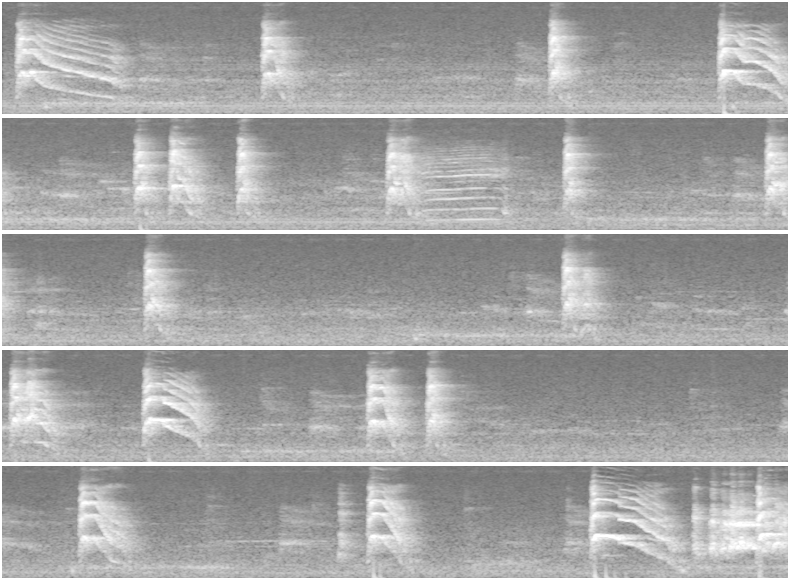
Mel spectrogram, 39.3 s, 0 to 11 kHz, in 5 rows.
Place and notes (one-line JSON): {"title": "Nullatanni, Munnar, Kerala, India - dawn in Munnar - over the valley 4", "date": "2001-11-05 06:29:00", "description": "dawn in Munnar - over the valley 4", "latitude": "10.09", "longitude": "77.06", "altitude": "1477", "timezone": "Asia/Kolkata"}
